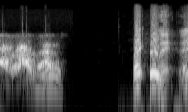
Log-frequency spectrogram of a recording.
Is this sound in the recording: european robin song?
no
